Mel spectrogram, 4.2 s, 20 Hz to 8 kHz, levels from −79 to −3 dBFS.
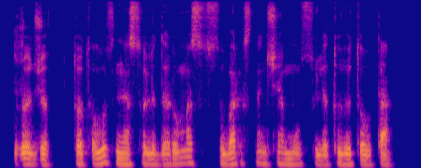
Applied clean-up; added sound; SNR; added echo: none; none; none; none.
